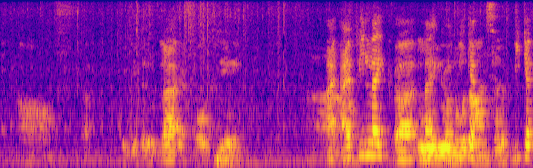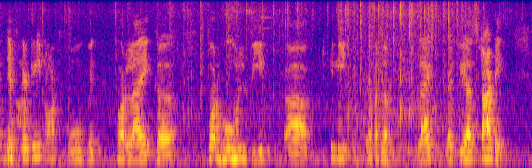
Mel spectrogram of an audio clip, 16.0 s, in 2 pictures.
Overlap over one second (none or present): present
